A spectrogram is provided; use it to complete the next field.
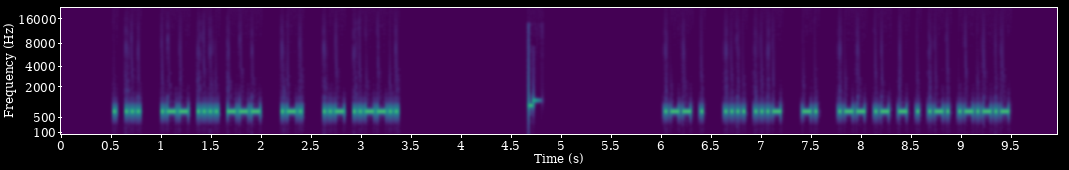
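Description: Rapid Morse code beeps at 40 wpm in a single steady mid-pitched tone, sending sentences made from the top 100 words and abbreviations, in two fast bursts of short and long pulses, separated by a pause with one brief click. No voices.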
